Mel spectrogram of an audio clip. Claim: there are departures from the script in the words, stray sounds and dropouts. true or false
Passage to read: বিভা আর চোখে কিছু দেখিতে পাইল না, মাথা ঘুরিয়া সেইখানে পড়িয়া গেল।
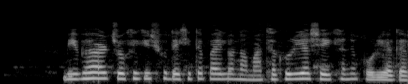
false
